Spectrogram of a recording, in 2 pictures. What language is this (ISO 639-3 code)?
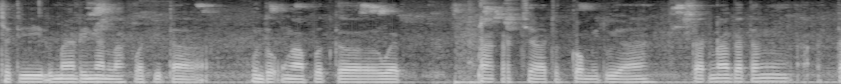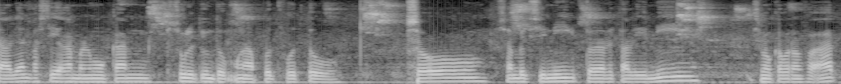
ind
